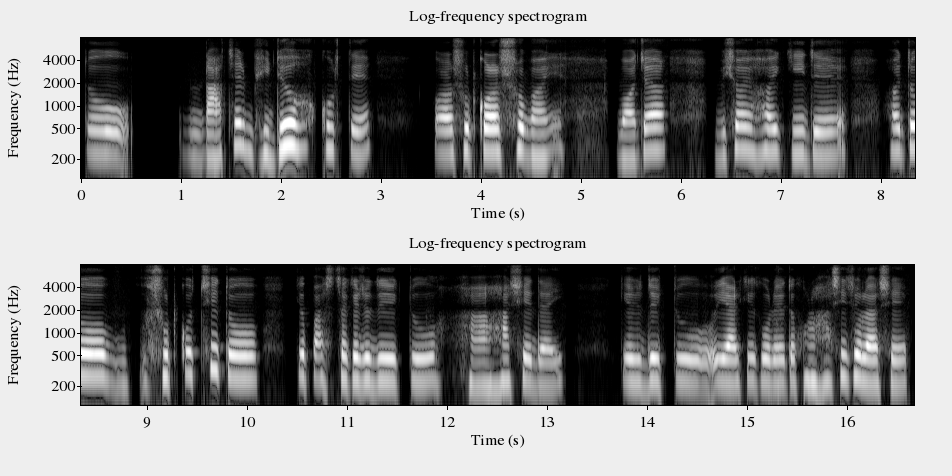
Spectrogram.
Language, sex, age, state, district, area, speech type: Bengali, female, 18-30, West Bengal, Murshidabad, urban, spontaneous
